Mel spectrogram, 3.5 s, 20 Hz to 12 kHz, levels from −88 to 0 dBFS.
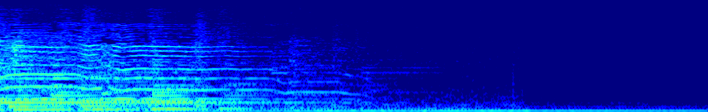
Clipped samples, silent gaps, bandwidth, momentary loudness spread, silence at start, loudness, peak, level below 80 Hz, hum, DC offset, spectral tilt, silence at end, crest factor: under 0.1%; none; 10 kHz; 24 LU; 0 s; -45 LUFS; -28 dBFS; -60 dBFS; 60 Hz at -60 dBFS; under 0.1%; -6 dB/octave; 0 s; 20 dB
